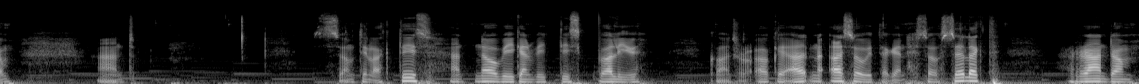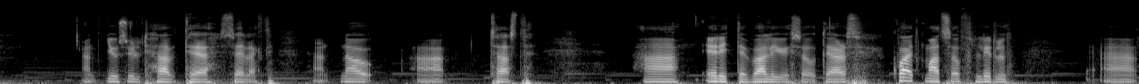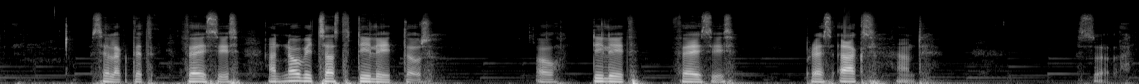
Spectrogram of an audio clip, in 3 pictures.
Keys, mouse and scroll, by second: 2.3-3.5 drag, 2.8-5.2 middle drag, 4.5-6.1 drag, 7.6 a, 7.8-9.9 middle drag, 11.2-16.7 drag, 20.7-27.0 middle drag, 27.0 x, 27.4-27.8 scroll down 1, 27.8-32.8 scroll up 1, 28.1 ctrl+z, 33.4-34.1 middle drag, 34.0 Tab.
